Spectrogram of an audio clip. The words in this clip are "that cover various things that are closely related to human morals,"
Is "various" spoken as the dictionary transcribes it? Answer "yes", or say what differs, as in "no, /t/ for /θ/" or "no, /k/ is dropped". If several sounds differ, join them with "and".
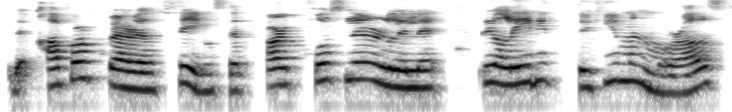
no, /f/ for /v/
